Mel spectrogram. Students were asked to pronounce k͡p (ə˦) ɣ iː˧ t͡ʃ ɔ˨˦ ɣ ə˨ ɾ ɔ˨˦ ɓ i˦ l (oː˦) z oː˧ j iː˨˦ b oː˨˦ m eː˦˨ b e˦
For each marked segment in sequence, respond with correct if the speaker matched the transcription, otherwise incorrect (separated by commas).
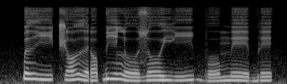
correct, incorrect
